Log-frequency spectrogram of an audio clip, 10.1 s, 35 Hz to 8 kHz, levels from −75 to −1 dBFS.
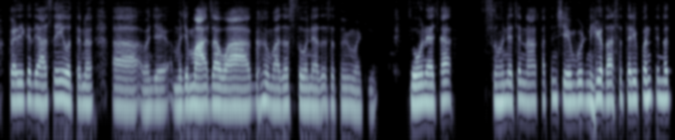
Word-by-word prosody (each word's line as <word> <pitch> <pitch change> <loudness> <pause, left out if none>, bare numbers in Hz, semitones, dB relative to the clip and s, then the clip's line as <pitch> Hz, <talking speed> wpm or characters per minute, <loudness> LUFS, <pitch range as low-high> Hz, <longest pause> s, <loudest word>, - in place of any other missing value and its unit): कधी-कधी 160 0 +1
असंही 155 +4 0
होतं 145 -3 0
ना, 140 0 0 0.3
अ, 125 -1 -2
म्हणजे 125 +1 -4
म्हणजे 130 +2 -1
माझा 140 0 +5
वाघ, 130 +1 +3 0.2
माझा 135 +1 -1
सोन्या 130 -1 -2
जसं 140 +1 -6
तुम्ही 130 0 -7
म्हटले. 120 0 -9 0.5
सोन्याच्या, 150 +3 +3 0.6
सोन्याच्या 155 +2 0
नाकातून 160 +2 -4
शेंबूड 160 0 0
निघत 165 +2 +3
असतं, 160 +2 0
तरी 170 0 +3
पण 180 +1 +3
ते 180 - -3
न 170 0 +2
145 Hz, 140 wpm, -24 LUFS, 130-160 Hz, 0.6 s, माझा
